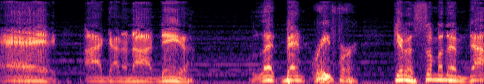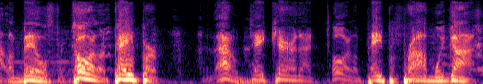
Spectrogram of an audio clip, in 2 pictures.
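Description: A man's lively, fairly slow delivery with big swings in loudness, faint music in the background, and a dry sound with no echo. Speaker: rock radio DJ. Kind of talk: rock radio show banter. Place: studio.

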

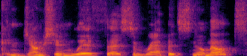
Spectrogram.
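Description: A man with a normal speaking voice, fairly low in pitch, at a moderate pace against a quiet background. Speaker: remote guest. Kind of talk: interview answer. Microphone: video call.

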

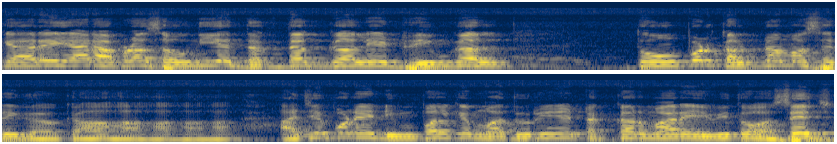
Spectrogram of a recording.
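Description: A man speaks in a high pitch. His intonation is lively. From India, Surat (Gujarat); Gujarat, India. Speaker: comedian. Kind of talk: stand-up. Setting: home gathering with audience. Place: garden. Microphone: pa.

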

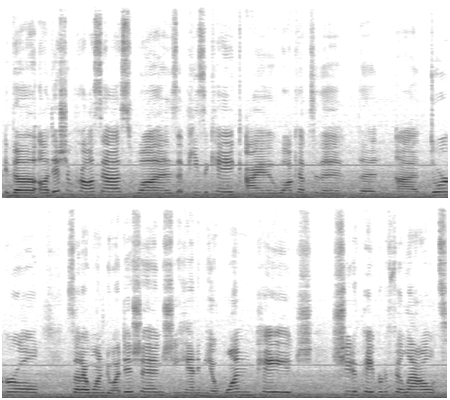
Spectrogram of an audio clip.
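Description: A woman speaks at a moderate pace, her sound dry with no echo. Loud background noise is present. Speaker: club dancer reviewing a workplace. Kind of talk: casual vlog chat. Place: car. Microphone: phone near.

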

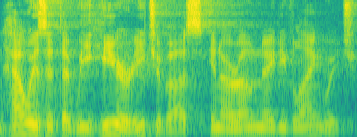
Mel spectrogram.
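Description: A man is talking at a moderate pace. His pitch shows ordinary variation. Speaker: preacher. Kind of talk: sermon scripture reading. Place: church. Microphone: podium.

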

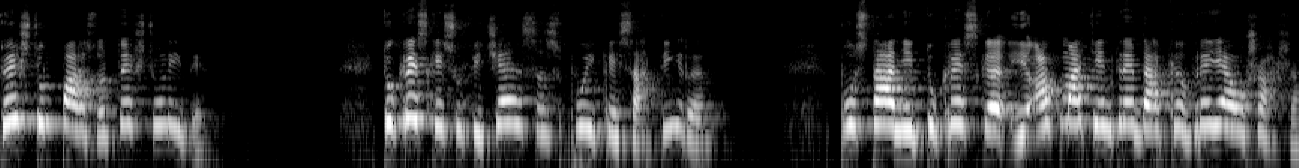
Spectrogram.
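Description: Against a quiet background, a woman speaks at a moderate pace in an extremely high, animated voice with ordinary pitch variation and long, frequent pauses. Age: 30s. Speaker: YouTuber, commentator. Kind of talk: critical video monologue. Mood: indignant, confrontational. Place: home room. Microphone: phone near.

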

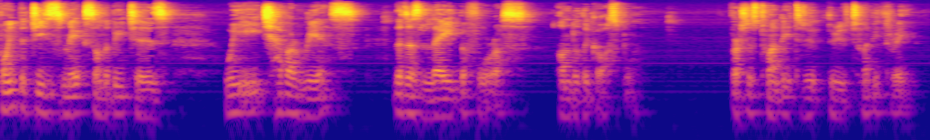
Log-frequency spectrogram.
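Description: A man at a moderate pace in a room with audible echo and light background noise. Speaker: church minister. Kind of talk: sermon. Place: home room. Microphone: webcam.

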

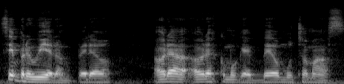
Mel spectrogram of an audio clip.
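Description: A man speaks with an Argentine accent. His pace is moderate. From Argentina. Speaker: commentator; vlogger. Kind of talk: casual monologue. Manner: hesitant, many fillers. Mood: chatty, gossipy. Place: home room. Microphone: phone near.

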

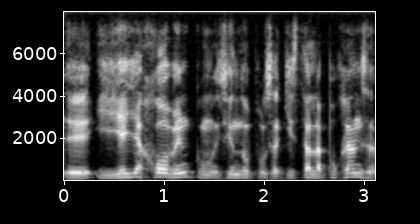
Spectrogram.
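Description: At a fairly quick pace, the voice sounds slightly mellow and moves with ordinary pitch variation. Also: man, fairly high pitch for a man.

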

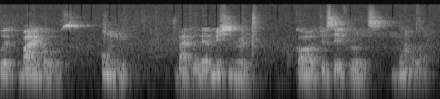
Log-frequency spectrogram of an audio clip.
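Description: Strong room echo and light background noise surround a man's fairly low voice with monotone, flat intonation. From Ghana. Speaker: bishop. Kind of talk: formal church address. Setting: church service. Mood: solemn, celebratory. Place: church. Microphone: podium.

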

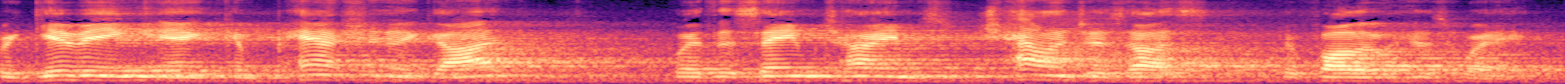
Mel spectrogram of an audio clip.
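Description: There is light background noise and audible room echo as a man speaks at a very slow pace. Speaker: priest. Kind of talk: liturgical prayer. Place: church. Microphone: camera far.

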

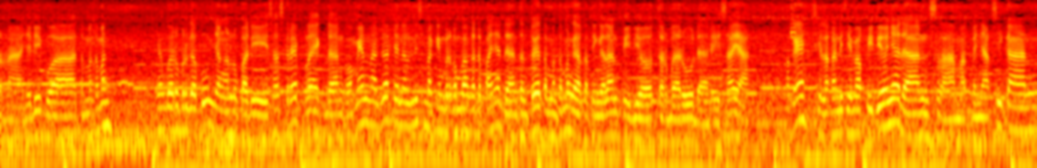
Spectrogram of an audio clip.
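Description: A man's voice, dry with no echo, over clear background music. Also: fairly quick pace. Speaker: bus-spotting vlogger. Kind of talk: casual vlog commentary. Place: station. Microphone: phone near.

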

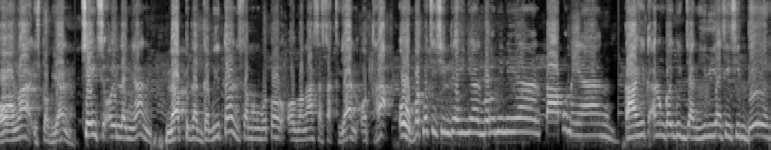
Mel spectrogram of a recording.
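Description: Against noticeable background noise, a man talks at a high pitch and a moderate pace, with very wide pitch swings and hardly any pauses. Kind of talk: pitchman demo, playful sales pitch for a used-oil stove. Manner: animated, teasing, exclaiming with mock surprise.

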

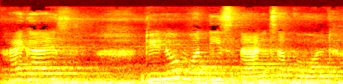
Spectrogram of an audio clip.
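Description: Music plays in the background as a woman speaks, with audible room echo. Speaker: fitness instructor. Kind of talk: tutorial. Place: gym. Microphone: camera far.

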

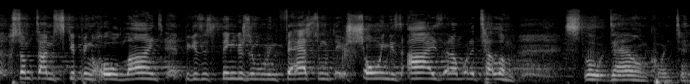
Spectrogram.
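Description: A man's voice at an extremely high pitch, fairly even in intonation, over noticeable background noise. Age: 20s. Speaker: slam poet. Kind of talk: slam poetry performance. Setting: live stage.

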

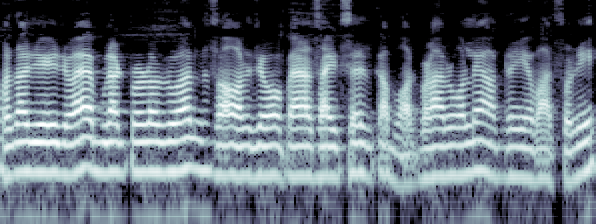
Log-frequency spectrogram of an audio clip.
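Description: The delivery has monotone, flat intonation and hardly any pauses. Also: man, fairly high pitch for a man. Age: 70s. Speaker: veterinarian and retired professor. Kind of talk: tutorial.

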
